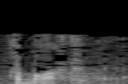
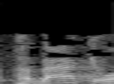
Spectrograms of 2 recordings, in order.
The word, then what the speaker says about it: Habakkuk: Or some may say his name is said Habakkuk. You know, if you want to do a little bit more German guttural or Hebrew sound. Habakkuk. Most likely Habakkuk.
